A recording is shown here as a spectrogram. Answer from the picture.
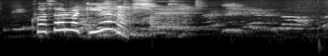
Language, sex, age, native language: Icelandic, female, 9, Icelandic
